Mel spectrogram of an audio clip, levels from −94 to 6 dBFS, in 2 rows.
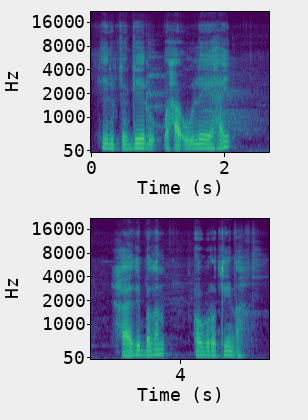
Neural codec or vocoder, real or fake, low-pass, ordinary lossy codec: none; real; none; none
